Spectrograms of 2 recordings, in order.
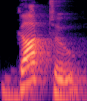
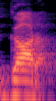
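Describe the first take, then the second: First: Each word is said clearly and in full. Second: The words blend together into one reduced form. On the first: "Got to can be reduced to" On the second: "reduced to gotta"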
